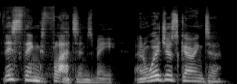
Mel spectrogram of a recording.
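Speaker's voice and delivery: Aniwa's voice. A narrator's reading. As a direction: Aniwa waking up after being hit, grumbling. Aniwa protests.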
